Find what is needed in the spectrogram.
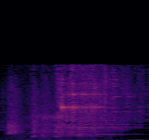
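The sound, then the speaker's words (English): Parmesan cheese Goldfish crackers poured into a bowl, making a steady, dense rattle of tiny crisp clinks that lasts about a second and a half, fairly quiet, with no voices. “Pouring goldfish into a bowl.”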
